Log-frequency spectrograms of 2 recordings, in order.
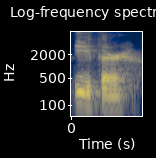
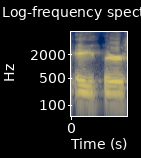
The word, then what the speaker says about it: Aether: the the name of the band is ether you really didn't know how to pronounce that dude it's okay we get a lot of we get a lot of people that say ather so that's yeah I I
